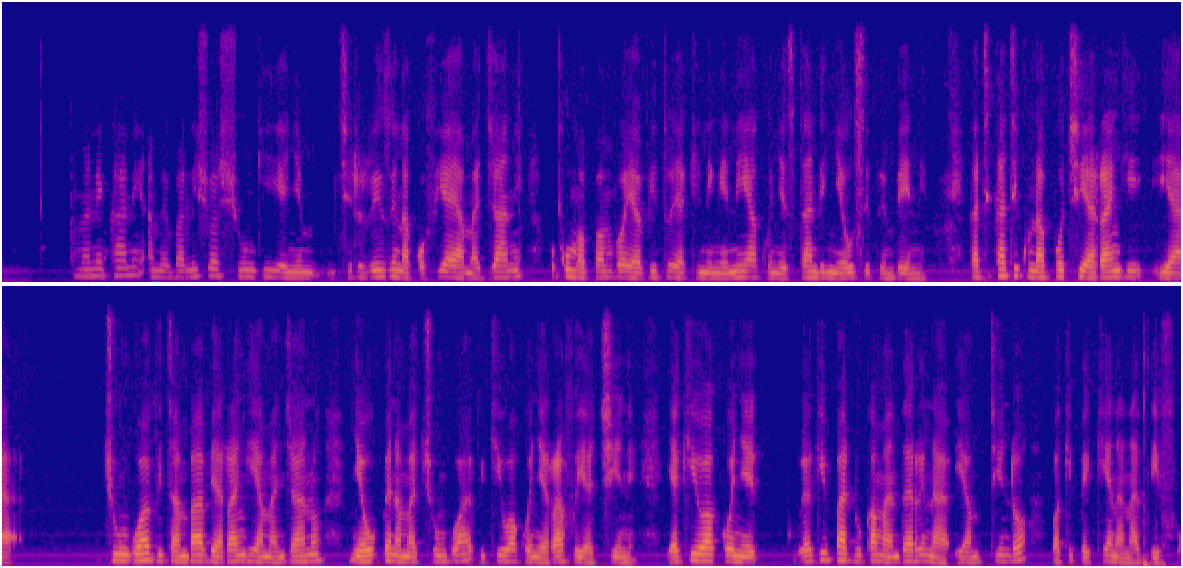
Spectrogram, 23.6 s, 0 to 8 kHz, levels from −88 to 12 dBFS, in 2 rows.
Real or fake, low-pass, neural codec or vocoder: real; 7.2 kHz; none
